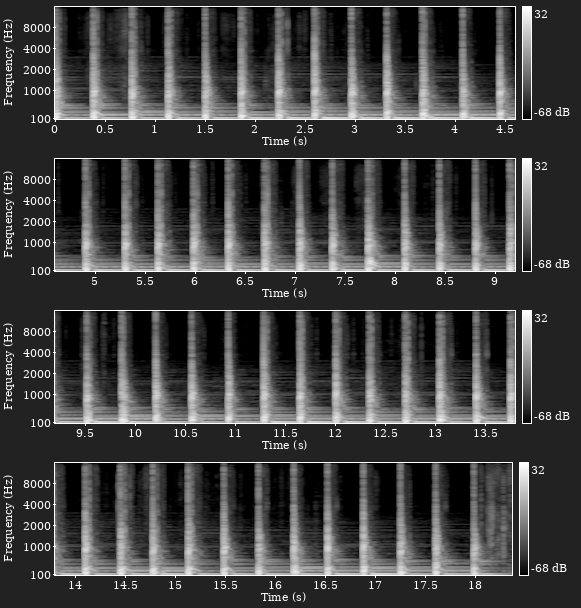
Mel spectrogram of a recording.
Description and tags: playing the drum
tocando no tambor
Gravado para a disciplina de Captação e Edição de Áudio do curso Rádio, TV e Internet, Universidade Anhembi Morumbi. São Paulo-SP. Brasil.
beat, beating, drums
